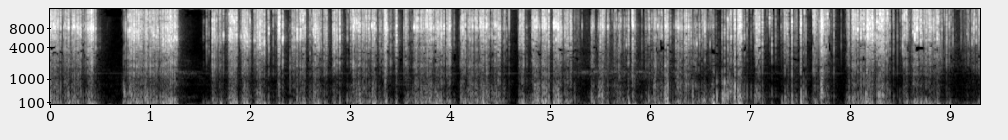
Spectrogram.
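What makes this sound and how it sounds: Long nails scratch the outer velcro hook surface of a large, hollow, pink plastic hair roller. The result is a continuous rough, raspy scratching with a low, hollow body and bright crackle on top, broken by a few short pauses.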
